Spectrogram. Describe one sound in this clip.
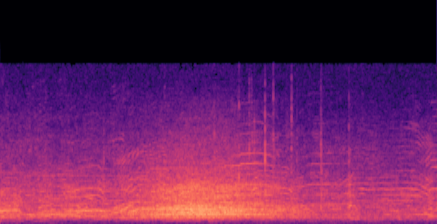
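A crowd of spectators cheers loudly outdoors.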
